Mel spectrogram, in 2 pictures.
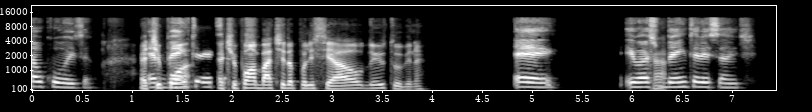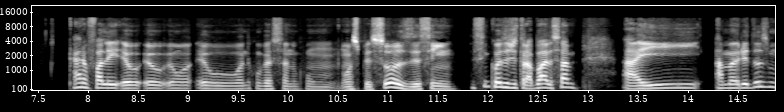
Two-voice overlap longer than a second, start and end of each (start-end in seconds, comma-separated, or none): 1.1-2.3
